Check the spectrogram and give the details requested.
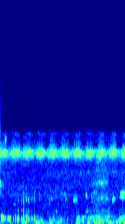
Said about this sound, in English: I hear the crickets too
